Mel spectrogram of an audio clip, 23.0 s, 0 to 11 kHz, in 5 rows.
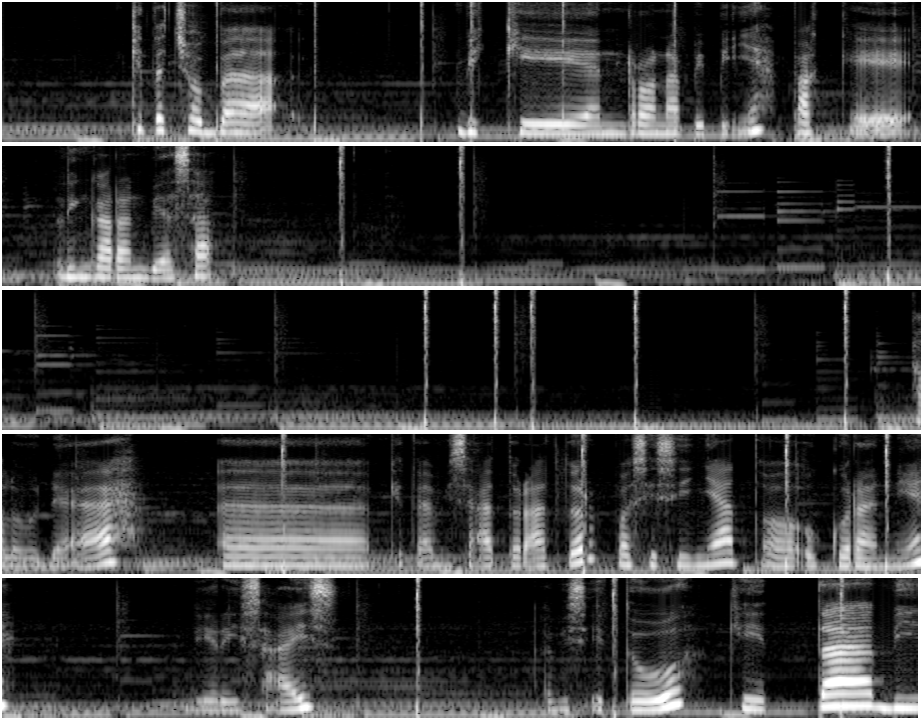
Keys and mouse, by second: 1.0 click, 1.5 click, 2.0 click, 2.7 click, 3.3 click, 6.2 click, 8.9 click, 11.2 click, 13.3 click, 15.1 click, 16.6 click, 17.5 v, 17.6 click, 20.4 click, 21.3 alt+click, 22.5 click.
